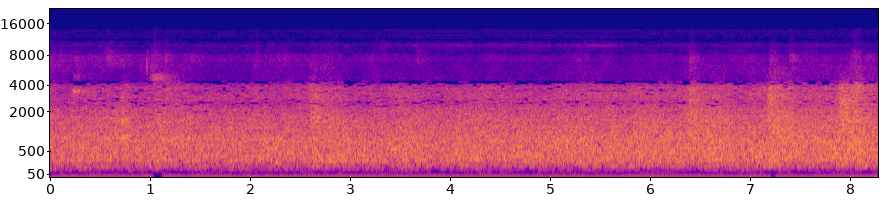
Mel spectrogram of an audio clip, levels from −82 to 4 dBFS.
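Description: From start to finish the treble sounds synthetic: highs above the lower band turn gritty and metallic, with nothing above 14.8 kHz. This is likely HE-AAC compression at a low bitrate near 20 kbps, where copied and reshaped lower bands stand in for the real treble.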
